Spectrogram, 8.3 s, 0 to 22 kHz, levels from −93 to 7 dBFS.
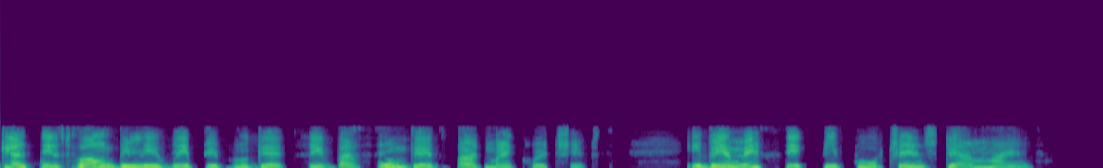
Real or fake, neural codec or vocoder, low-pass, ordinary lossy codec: fake; codec, 24 kHz, 1.5 kbps, HILCodec; 5.4 kHz; none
